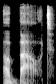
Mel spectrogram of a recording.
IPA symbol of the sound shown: ə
